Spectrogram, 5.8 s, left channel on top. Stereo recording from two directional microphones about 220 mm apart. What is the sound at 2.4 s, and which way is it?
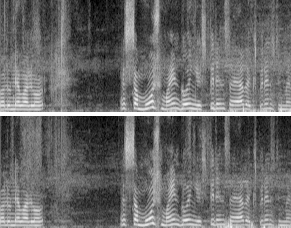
A woman's voice, 5° right (ahead or behind).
